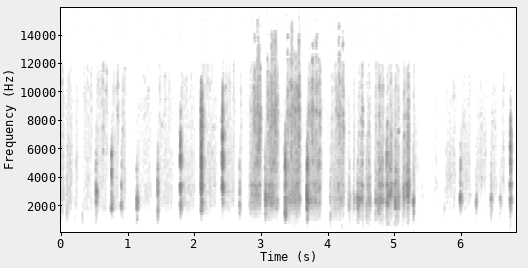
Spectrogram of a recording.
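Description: Faint, quick, irregular scratchy strokes of a crayon rubbed back and forth across paper while colouring in.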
